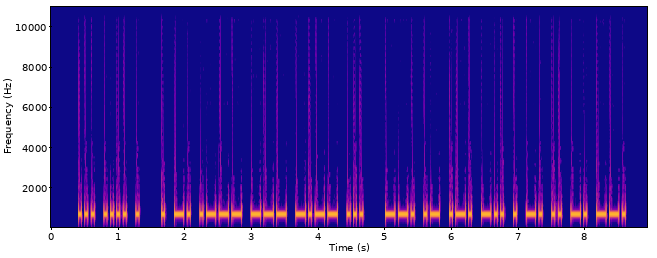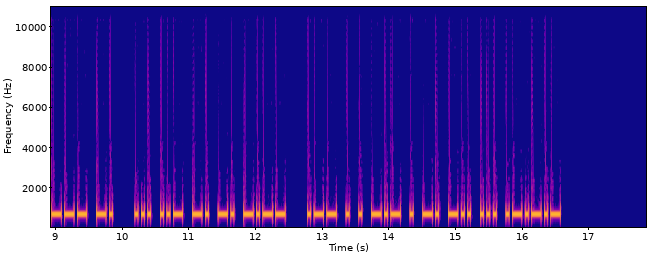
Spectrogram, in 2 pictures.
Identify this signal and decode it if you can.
Morse code, heard as a keyed tone, about 25 wpm, 700 Hz. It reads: SHE ENJOYS GARDENING ON SUNNY WEEKENDS.
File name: practice / 25wpm / Difficult Sentences with Hints - 25wpm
